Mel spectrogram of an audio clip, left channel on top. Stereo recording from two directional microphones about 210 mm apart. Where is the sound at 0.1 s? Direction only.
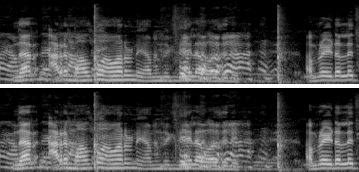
15° left (ahead or behind).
